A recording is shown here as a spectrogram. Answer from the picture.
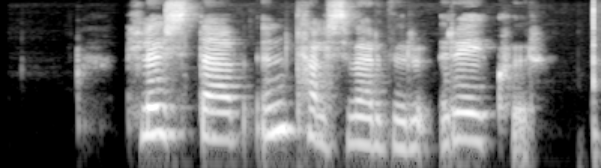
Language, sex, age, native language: Icelandic, female, 50-59, Icelandic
